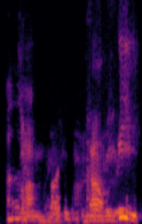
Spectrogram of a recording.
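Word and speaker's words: banrigh: Baonri. You've just put B-A-N in front of it, so baonri, and R doesn't unite, so that's why you have baonri.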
